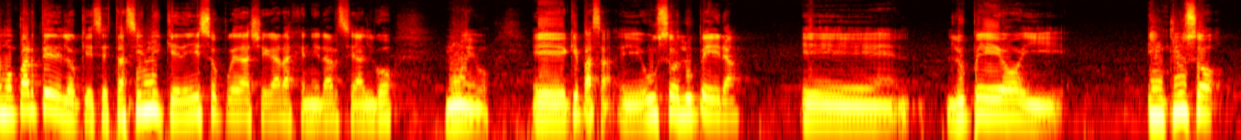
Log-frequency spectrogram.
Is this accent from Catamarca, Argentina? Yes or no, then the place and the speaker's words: no; Buenos Aires, Argentina; now in Tandil, Argentina; No, de Capital.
